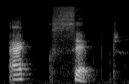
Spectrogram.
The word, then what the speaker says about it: accept: she worked very hard a quick trick is to put the stress in the first part of the word and then say the second part accept accept expect this will make your pronunciation correct and associate the correct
